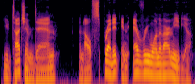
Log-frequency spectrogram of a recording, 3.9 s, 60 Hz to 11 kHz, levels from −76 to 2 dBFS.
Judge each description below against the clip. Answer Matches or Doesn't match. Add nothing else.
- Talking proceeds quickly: Matches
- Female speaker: Doesn't match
